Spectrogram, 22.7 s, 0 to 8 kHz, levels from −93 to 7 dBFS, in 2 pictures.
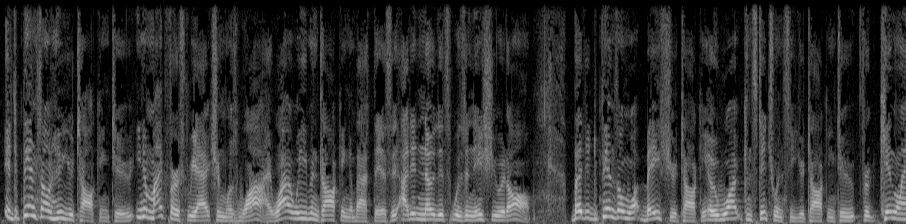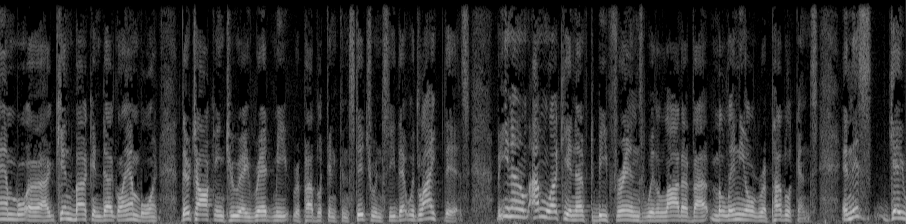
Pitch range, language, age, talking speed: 145-185 Hz, English, 50-69, 220 wpm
